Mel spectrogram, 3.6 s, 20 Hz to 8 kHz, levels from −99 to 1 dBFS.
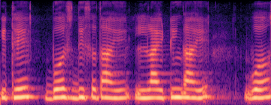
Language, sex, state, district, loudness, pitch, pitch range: Marathi, female, Maharashtra, Dhule, -13 LUFS, 235 Hz, 230-245 Hz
